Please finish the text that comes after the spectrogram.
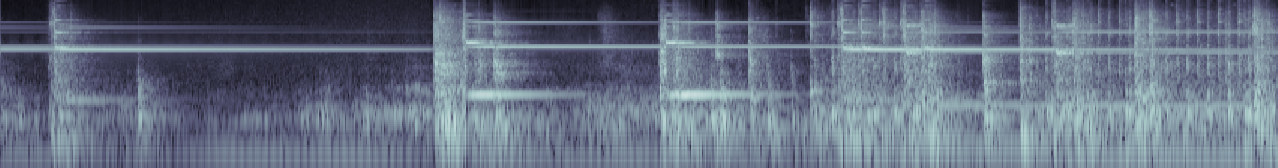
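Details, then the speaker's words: Rebuilt chime unit in an EM Gottlieb pinball machine with the glass on, during play: clear low, medium and high bell tones for tens, hundreds and thousands over play noise; normal chime operation. "But just listen, you'll hear low, medium, and high."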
